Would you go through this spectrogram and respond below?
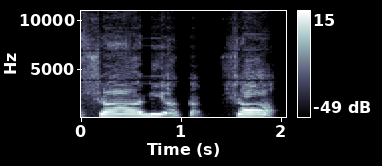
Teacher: خالی الف سے پہلے زبر ہے, ہم کھینچ کے پڑھ رہے ہیں دو حرکت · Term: مد اصلی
